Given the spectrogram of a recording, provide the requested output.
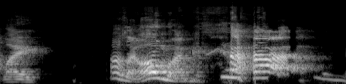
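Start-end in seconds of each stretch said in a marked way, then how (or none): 1.4-2.7 high, loud laughing oh my God; laughing disbelief. Retold or imitated. Recalling a stunning taunt, laughing disbelief. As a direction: burst out laughing in shock.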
